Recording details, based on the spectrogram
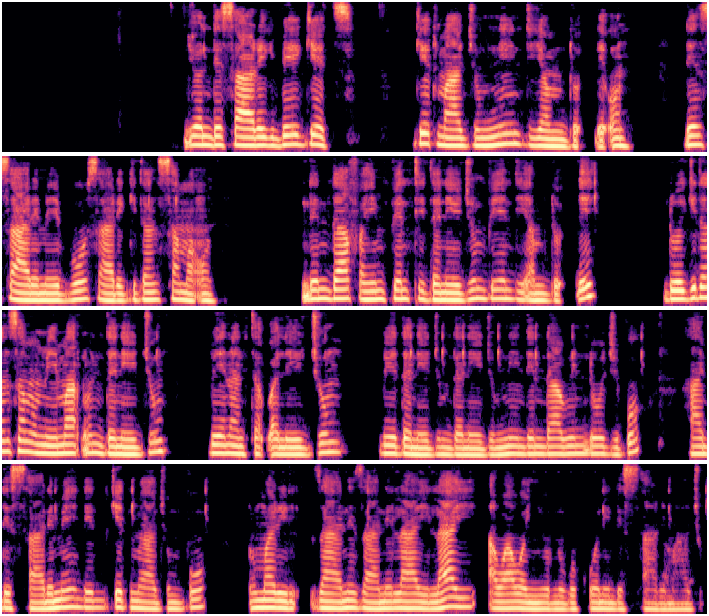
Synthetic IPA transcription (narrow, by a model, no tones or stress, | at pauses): d͡ʒɔndɛsaɾɛbɛɡɛt | ɡɛtmad͡ʒumnindijamdɔɗːɛ̰ʔɔn | ndɛnsaɾɛmɛbɔsaɾɛɡidansamaʔɔn | ndɛndafahimpentidaned͡ʒumbɛndijamdɔɗːɛ | doɡidansamamɛmaɗɔndaned͡ʒum | bɛnantaɓaled͡ʒum | bɛdaned͡ʒumdaned͡ʒumnindɛndawindod͡ʒibɔ | handɛsaɾɛmɛndɛɡɛdmad͡ʒumbɔ | ɗɔmaɾizanɛzanɛlajilajiʔawawaɲːuɾnuɡɔkoːnindɛsaɾɛmad͡ʒum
